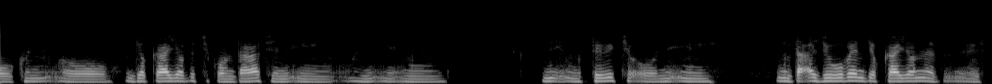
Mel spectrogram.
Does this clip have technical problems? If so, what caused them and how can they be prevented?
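No, there are no technical problems in this speech clip, so there is nothing to prevent. It has the sound of the AMR narrowband mobile codec, with nothing above about 3.8 kHz and only a light synthetic edge, which fits AMR-NB's highest 12.2 kbps mode.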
